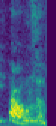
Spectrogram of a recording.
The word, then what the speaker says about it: Paola: logo no primeiro parágrafo me chame de paula porque assim se pronuncia da forma certa o interessante desse livro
